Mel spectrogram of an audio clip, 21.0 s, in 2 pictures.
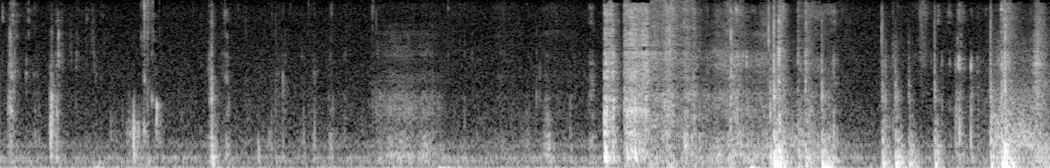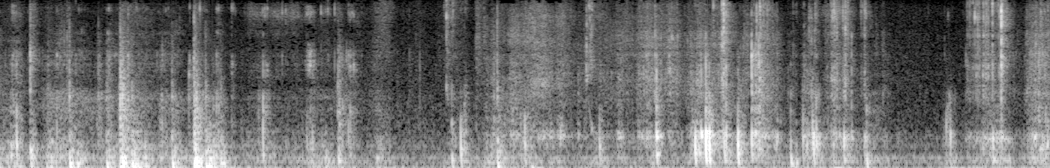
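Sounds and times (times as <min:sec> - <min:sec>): person chewing fried food: 0:00.0 - 0:03.5, 0:12.9 - 0:15.5, 0:20.0 - 0:21.0.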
